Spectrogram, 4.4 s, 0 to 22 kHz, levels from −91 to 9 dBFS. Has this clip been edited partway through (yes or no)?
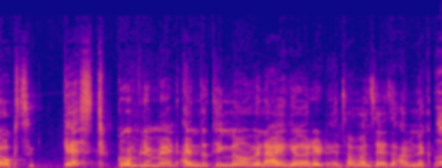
no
